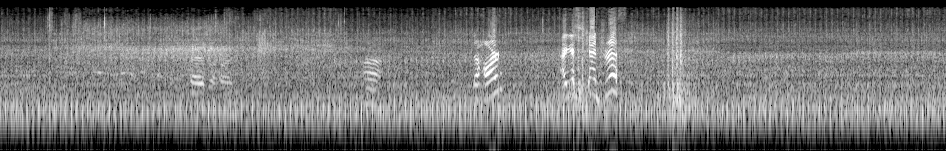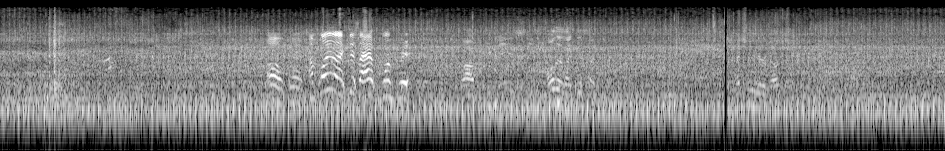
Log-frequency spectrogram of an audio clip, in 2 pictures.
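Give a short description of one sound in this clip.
A small petrol engine idles with a steady rattling hum nearby.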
